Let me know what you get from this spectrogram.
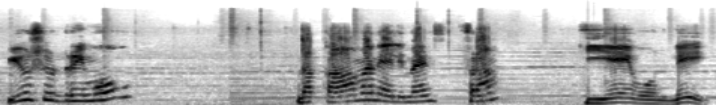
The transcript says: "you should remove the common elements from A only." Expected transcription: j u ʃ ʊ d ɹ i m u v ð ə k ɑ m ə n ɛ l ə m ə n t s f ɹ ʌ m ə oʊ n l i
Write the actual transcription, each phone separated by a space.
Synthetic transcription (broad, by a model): j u ʃ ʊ d ɹ i m u v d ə k ɑ m ə n ɛ l ə m ə n t s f ɹ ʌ m ə oʊ n l i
